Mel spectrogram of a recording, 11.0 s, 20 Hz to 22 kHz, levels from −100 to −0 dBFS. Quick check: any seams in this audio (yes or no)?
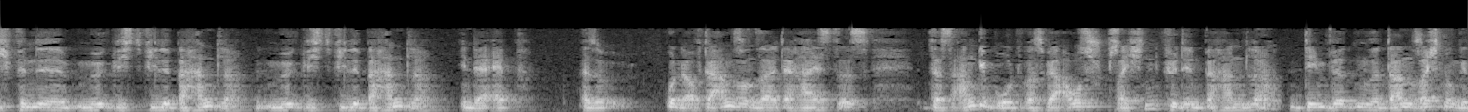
yes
